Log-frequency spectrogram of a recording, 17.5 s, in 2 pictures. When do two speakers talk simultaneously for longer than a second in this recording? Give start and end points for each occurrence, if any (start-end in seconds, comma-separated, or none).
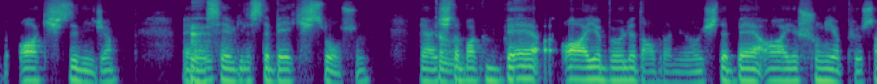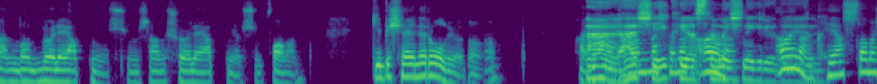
14.6-17.0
